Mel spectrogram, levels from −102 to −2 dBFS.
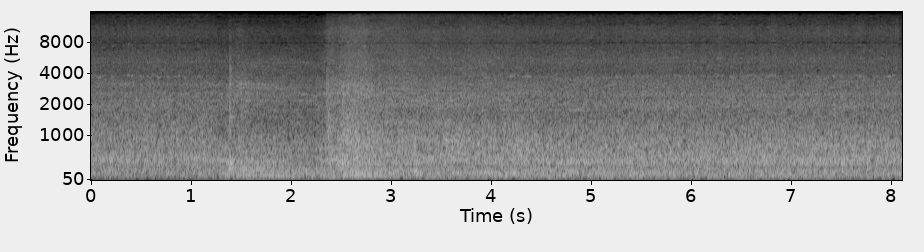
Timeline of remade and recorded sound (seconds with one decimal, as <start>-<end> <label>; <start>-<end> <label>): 0.0-2.9 recorded; 2.9-4.1 remade; 4.1-8.1 recorded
